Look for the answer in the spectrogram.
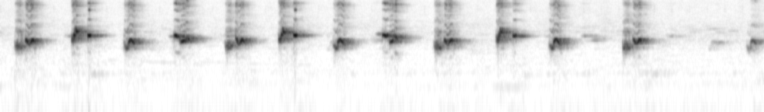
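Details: A yellow-vented bulbul singing casually and steadily, used to draw replies from other bulbuls: about a dozen crisp, slurred chirps in a regular rhythm near two per second, then a pause and a last soft note.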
